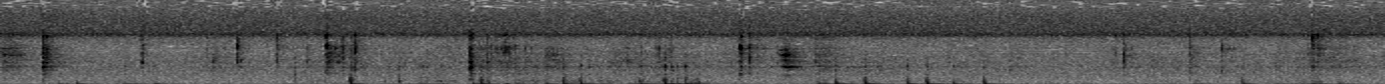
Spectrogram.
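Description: Irregular footsteps and thumps on a gritty floor, mixed with small sharp clicks and knocks of carried gear and the camera mount. The thumps bunch together in the middle and thin out toward the end.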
